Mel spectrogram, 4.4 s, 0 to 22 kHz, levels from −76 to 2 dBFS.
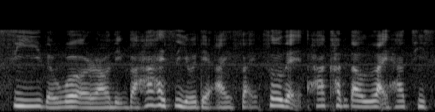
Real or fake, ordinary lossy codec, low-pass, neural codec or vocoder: real; none; 7.2 kHz; none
